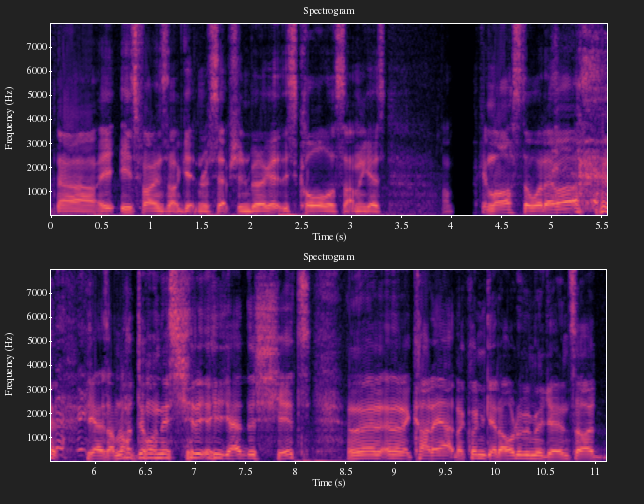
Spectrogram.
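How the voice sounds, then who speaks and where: A man's voice: mid-range voice, steady tone, quick pace. An Australian man casually telling camping stories outdoors, laughing often and swearing freely. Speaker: vlogger. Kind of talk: casual chat. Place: outdoors at a campsite.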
